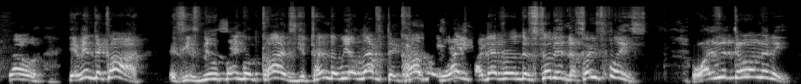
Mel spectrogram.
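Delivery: put-on exasperated Yiddish-accent routine; Jackie Mason. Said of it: "it's kind of like Jackie Mason".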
